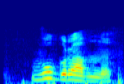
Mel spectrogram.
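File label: "вугравны", Komi, female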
